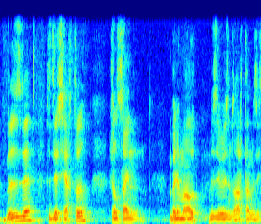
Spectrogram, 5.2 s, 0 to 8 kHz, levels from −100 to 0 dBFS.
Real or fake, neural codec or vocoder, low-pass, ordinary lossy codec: real; none; 7.2 kHz; none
